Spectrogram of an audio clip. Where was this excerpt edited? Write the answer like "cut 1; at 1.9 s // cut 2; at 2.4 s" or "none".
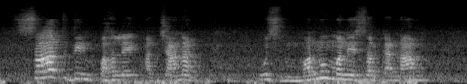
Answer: none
